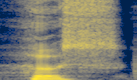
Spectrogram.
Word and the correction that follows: Höss: Well, it's Rudolf Hess, yes, because it's an O with an umlaut.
